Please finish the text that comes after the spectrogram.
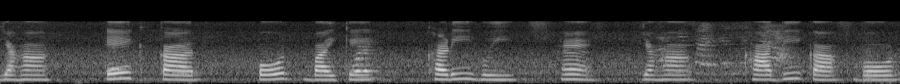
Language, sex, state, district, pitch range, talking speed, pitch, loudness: Hindi, female, Haryana, Jhajjar, 215-245 Hz, 85 wpm, 220 Hz, -20 LUFS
